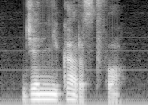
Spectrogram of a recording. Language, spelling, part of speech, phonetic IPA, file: Polish, dziennikarstwo, noun, [ˌd͡ʑɛ̇̃ɲːiˈkarstfɔ], Pl-dziennikarstwo.ogg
